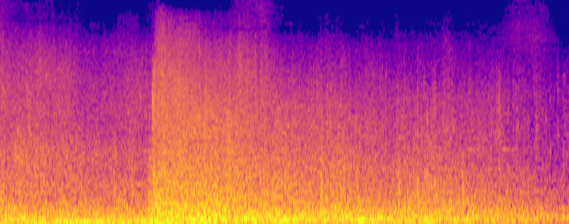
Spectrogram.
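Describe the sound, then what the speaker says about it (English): Loud explosion from a quantum torpedo in the Star Trek Online space combat game, a broad blast erupting about two seconds in and rumbling on for several seconds over a dense, continuous roar of battle noise. "Quantum torpedoes."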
